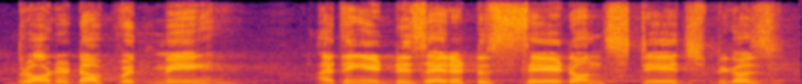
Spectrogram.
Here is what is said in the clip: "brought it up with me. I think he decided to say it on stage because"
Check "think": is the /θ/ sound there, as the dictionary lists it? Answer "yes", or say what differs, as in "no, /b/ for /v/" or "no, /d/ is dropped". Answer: no, /t/ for /θ/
